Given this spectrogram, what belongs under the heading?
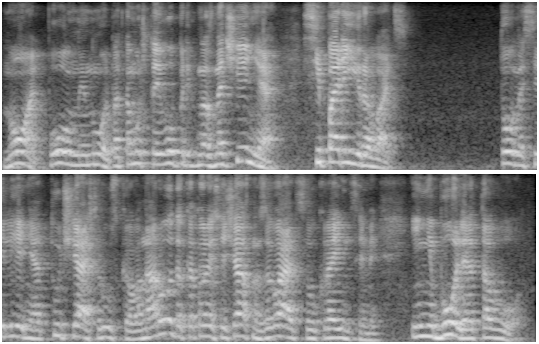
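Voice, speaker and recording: A man's voice: high-pitched, normal speed, fairly bright tone. A man from Ukraine, an interview guest giving emphatic, polemical political commentary and often repeating himself. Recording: echoey room.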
